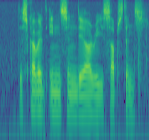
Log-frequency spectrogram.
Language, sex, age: English, male, 20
